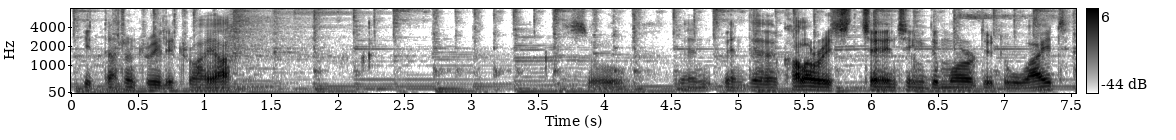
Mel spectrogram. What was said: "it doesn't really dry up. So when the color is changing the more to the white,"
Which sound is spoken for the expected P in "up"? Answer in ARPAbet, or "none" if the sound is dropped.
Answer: F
